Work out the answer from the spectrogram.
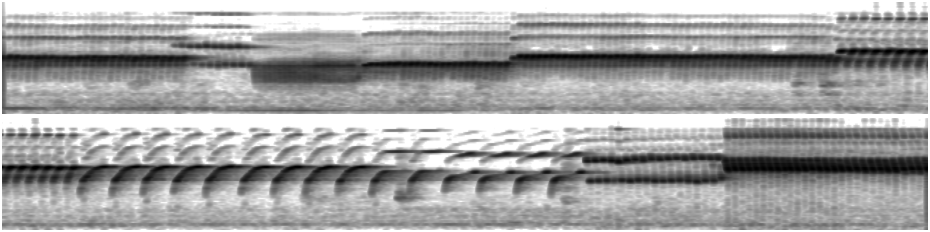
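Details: Canary song for bird-tutoring, a long varied sequence: sustained rolled trills at several pitch levels, a burst of quick repeated descending whistles, and a final piercing high trill.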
